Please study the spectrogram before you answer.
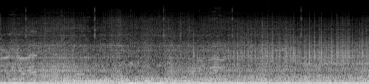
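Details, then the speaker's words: Honda Civic EK with JDM B20B swap, driving with no accessory belts fitted: deep, even engine drone pulling steadily under load with no knocks or misses; feels and sounds healthy. "it just feels healthy it does"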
